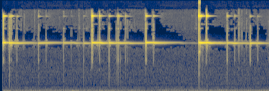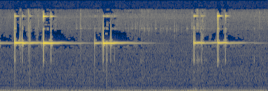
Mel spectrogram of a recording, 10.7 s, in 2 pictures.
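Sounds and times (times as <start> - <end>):
wind chime: 0.1 - 10.7.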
